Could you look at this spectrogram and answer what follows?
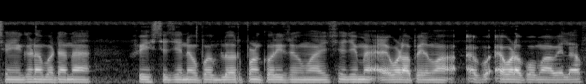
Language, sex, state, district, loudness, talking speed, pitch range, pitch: Gujarati, male, Gujarat, Valsad, -19 LUFS, 175 wpm, 110-115 Hz, 110 Hz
